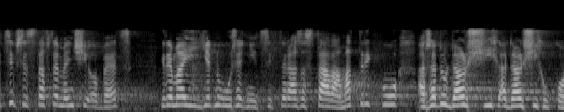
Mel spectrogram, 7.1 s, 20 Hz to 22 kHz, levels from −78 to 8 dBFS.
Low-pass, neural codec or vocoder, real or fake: 7.2 kHz; none; real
